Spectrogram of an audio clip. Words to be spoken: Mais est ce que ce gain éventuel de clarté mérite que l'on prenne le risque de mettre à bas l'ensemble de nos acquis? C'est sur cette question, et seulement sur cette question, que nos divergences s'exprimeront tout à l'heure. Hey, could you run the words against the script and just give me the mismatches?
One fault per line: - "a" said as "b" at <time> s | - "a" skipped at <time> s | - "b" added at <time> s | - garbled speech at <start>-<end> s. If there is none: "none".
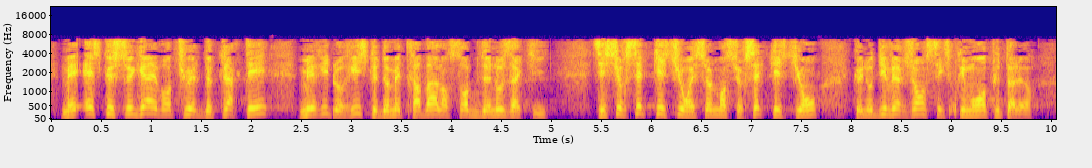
- "que l'on prenne" skipped at 2.9 s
